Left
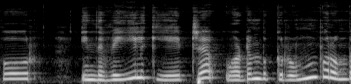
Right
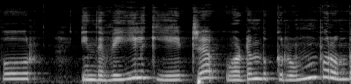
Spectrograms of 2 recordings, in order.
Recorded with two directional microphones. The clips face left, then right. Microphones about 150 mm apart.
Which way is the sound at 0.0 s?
45° left (ahead or behind).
